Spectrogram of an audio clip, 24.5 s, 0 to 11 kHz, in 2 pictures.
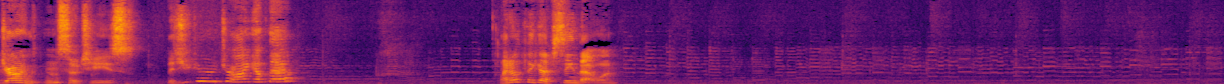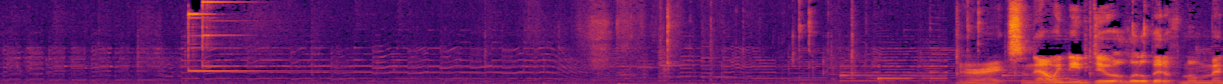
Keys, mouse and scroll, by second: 20.2 click, 20.5 space, 21.9 click, 22.1 space, 23.6 right click.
